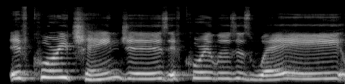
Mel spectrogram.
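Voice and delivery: imitated hedging, slow and drawn-out; non-committal fiancée. Voicing non-committal fiancée on TV show.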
